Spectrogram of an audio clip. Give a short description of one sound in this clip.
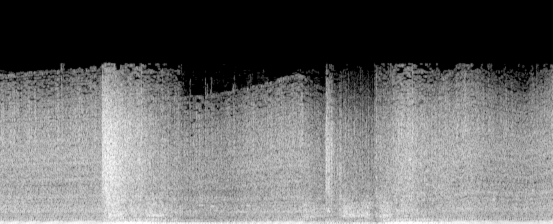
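A vehicle thumps and bumps over rough ground.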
